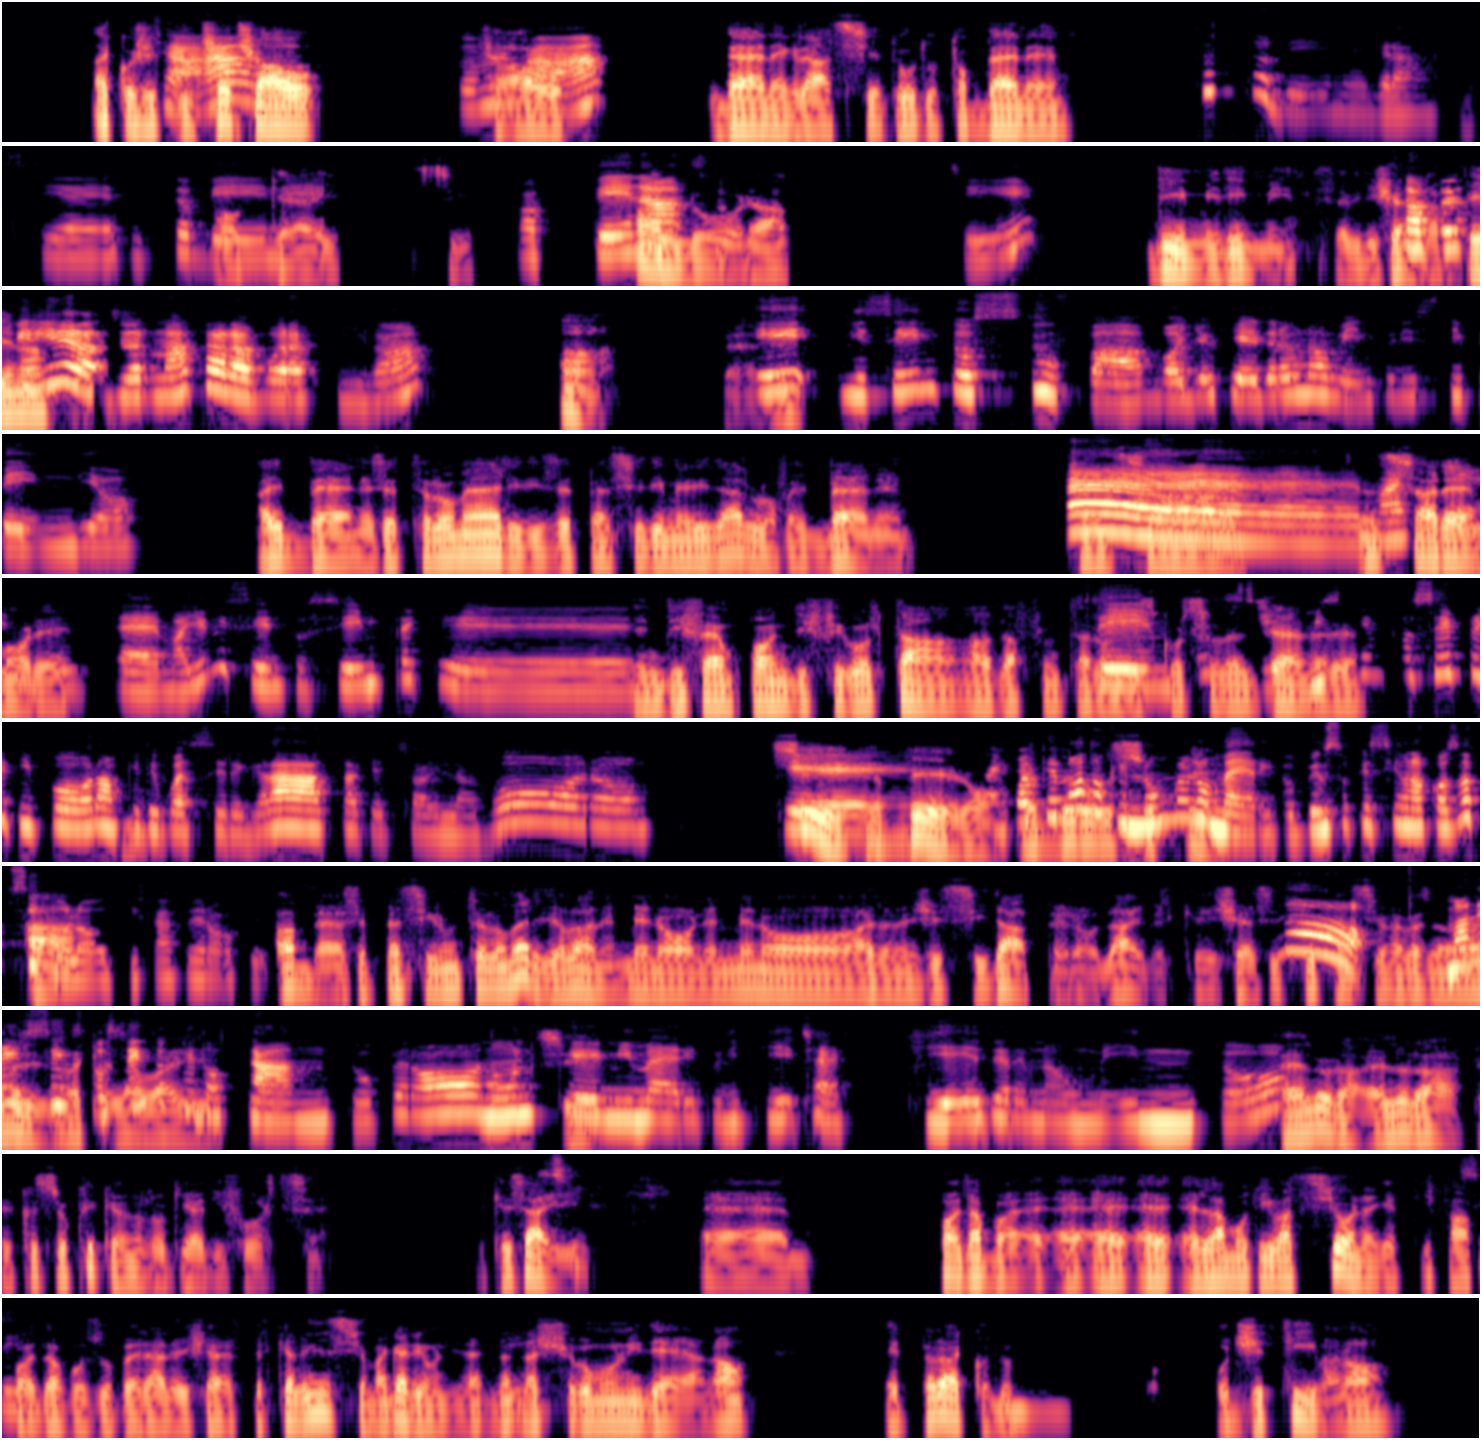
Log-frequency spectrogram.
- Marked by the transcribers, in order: static; other background noise; distorted speech; unintelligible speech; drawn out: "Eh!"; tapping; "cioè" said as "ceh"; stressed: "No!"; put-on voice: "chiedere un aumento?"; unintelligible speech
- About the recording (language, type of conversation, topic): Italian, unstructured, Come ti senti quando devi chiedere un aumento di stipendio?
